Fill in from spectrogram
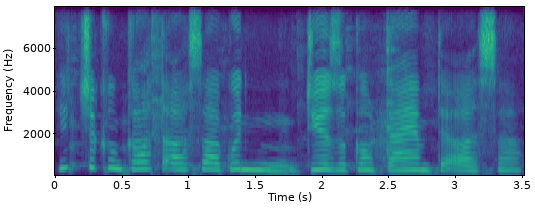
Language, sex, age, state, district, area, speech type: Kashmiri, female, 30-45, Jammu and Kashmir, Bandipora, rural, spontaneous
